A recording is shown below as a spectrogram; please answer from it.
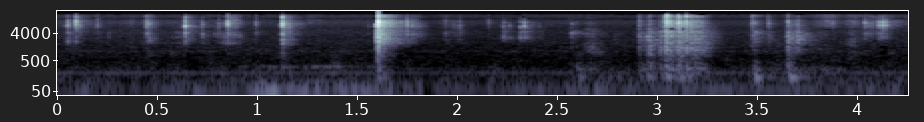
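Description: Plastic LEGO bricks clicking as they are handled and pressed together: a scatter of short sharp clicks, the loudest about one and a half seconds in, and a brief clatter near three seconds.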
